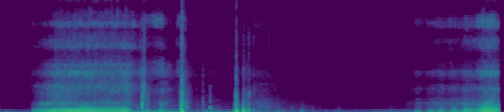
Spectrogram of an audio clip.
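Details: Sleeping dog snoring: two buzzing, droning snores with soft snuffles between.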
